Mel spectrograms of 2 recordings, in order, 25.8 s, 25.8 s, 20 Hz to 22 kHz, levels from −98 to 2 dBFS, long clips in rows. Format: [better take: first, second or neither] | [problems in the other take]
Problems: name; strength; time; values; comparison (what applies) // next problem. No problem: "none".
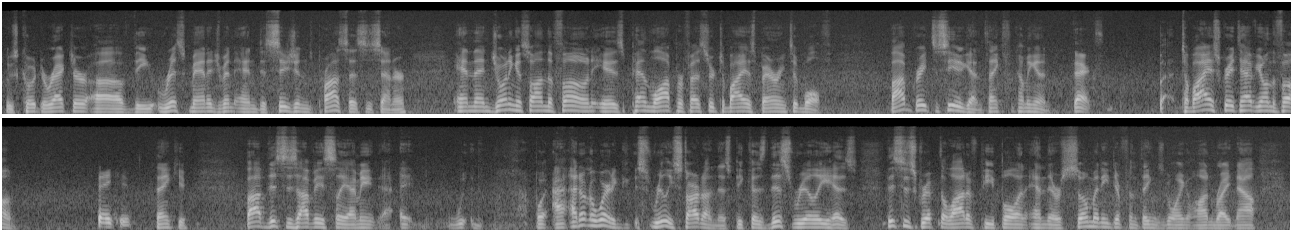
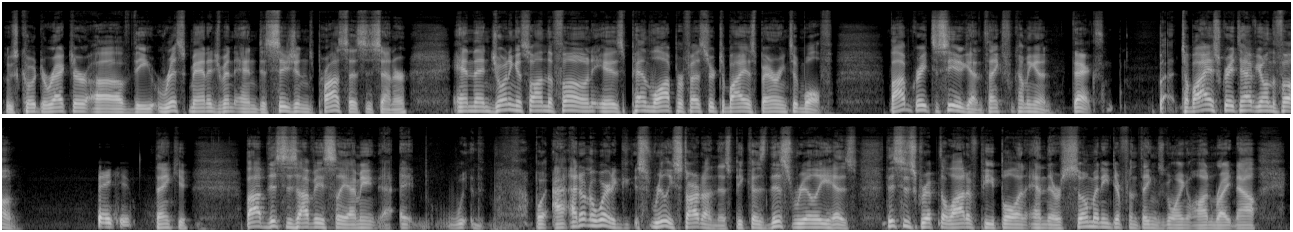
second | hiss; faint; throughout; 20 dB below the speech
